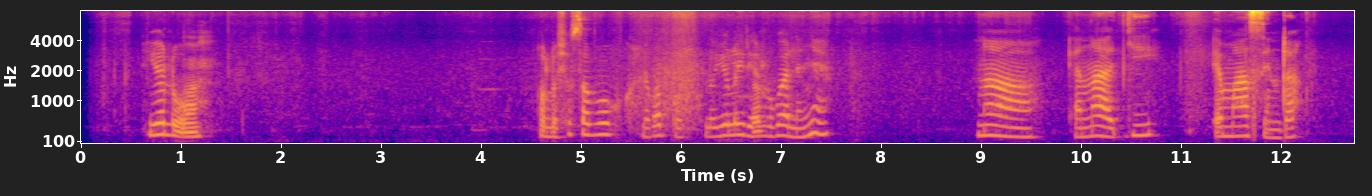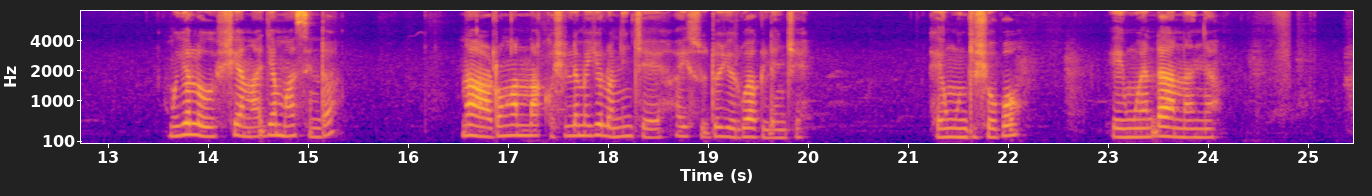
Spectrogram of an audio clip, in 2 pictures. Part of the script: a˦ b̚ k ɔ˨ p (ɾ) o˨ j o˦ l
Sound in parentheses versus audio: incorrect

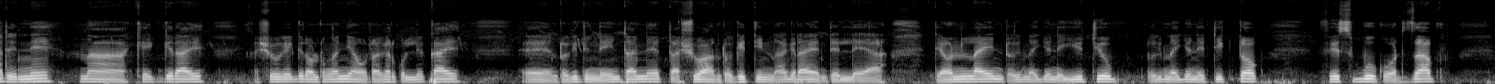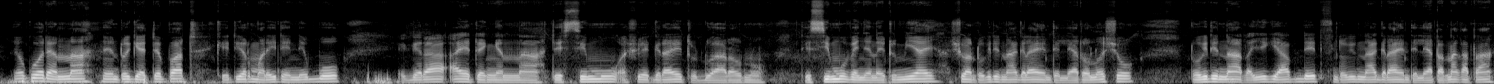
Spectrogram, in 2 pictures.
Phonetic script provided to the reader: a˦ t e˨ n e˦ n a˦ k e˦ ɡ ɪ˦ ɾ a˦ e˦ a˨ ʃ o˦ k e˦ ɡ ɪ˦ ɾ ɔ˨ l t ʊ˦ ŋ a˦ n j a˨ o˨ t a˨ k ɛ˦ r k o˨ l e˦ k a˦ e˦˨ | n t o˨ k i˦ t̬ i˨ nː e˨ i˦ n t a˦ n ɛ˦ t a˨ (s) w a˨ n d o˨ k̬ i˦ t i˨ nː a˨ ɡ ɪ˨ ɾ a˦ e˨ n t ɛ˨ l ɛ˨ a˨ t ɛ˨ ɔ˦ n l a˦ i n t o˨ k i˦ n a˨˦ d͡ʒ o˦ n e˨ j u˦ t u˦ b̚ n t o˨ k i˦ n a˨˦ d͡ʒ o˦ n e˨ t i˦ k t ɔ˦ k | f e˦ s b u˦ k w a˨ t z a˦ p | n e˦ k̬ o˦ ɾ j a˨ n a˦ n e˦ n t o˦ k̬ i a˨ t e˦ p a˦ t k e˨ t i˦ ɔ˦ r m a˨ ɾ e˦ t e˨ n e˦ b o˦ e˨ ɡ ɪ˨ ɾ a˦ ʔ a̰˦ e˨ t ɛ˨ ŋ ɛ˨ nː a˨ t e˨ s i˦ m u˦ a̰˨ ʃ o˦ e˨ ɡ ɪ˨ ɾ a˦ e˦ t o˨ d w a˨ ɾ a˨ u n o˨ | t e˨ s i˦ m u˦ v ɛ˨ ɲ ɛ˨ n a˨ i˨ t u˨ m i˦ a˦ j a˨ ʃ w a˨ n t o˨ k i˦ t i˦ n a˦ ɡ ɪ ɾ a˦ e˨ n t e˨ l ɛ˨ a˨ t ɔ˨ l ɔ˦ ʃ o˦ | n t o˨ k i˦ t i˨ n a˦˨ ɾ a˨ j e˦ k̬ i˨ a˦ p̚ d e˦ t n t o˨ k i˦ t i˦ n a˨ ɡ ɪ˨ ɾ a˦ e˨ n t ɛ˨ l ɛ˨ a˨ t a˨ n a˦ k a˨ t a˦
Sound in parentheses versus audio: incorrect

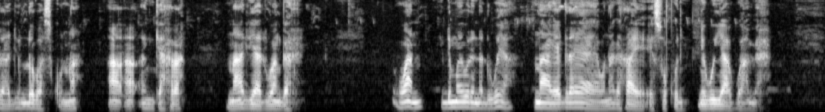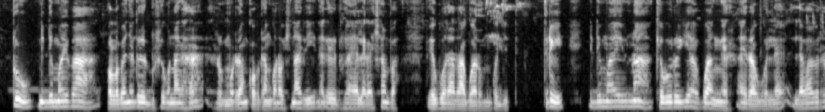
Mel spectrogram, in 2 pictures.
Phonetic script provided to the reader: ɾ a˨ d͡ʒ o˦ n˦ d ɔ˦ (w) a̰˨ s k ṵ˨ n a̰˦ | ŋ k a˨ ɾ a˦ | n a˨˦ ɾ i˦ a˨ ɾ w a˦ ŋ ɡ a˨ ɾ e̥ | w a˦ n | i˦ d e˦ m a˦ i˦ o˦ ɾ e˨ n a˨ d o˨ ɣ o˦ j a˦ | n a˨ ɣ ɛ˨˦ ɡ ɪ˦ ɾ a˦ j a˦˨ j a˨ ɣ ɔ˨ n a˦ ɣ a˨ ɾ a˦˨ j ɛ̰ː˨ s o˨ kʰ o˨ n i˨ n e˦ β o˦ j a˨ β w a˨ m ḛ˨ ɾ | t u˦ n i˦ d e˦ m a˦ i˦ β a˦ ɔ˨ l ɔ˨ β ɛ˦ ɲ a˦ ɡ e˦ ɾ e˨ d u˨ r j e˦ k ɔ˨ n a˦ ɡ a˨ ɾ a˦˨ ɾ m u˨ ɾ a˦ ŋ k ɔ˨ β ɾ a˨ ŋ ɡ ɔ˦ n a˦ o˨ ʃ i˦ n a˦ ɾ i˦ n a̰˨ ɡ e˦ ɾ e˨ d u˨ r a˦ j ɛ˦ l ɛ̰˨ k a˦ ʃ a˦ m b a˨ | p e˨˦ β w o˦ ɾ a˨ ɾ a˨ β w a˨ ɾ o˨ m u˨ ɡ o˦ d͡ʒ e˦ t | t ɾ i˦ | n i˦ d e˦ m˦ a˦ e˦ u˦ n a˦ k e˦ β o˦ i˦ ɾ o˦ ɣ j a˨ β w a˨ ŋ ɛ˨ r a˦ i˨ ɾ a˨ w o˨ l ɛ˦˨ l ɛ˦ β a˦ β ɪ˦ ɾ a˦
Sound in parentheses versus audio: incorrect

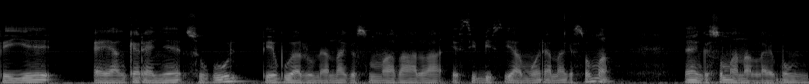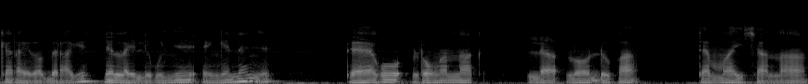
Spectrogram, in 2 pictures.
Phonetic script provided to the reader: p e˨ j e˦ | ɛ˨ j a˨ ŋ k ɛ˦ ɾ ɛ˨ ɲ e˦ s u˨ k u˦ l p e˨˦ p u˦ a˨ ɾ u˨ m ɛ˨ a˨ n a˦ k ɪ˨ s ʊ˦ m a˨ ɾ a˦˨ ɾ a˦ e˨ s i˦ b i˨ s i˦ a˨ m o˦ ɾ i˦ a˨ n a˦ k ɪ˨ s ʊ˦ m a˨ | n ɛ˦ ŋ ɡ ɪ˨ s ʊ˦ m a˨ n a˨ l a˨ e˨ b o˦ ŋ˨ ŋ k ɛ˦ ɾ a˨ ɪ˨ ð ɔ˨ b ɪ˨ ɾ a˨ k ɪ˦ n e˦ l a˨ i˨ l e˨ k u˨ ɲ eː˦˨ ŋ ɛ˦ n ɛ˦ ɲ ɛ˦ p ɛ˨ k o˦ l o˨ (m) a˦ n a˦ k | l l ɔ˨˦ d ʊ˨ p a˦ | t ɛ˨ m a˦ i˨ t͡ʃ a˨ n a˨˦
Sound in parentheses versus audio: incorrect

